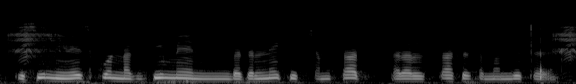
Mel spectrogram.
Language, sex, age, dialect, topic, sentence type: Hindi, male, 31-35, Awadhi Bundeli, banking, statement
